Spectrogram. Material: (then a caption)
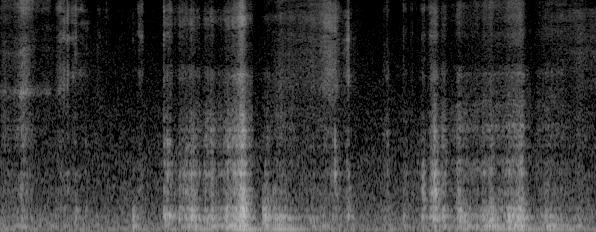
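Plaster. A plastic chisel tip scrapes the crumbly plaster at the lower right of a solid plaster fossil dig block held in the hand. Soft, dry scraping and rasping strokes come in irregular bursts, with a few louder gritty scrapes over a quiet, low-heavy background.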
